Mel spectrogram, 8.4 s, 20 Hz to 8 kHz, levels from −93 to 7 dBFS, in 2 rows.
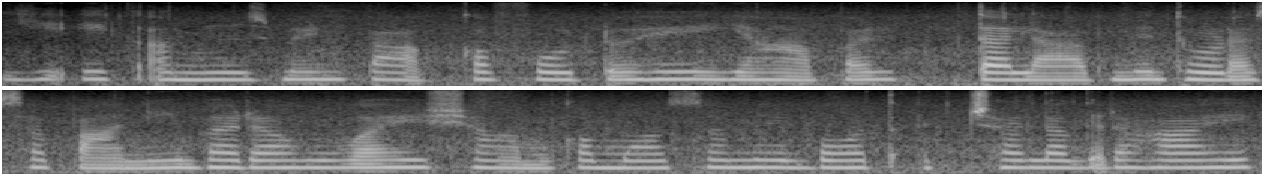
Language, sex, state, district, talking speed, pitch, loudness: Hindi, female, Jharkhand, Jamtara, 185 wpm, 255 Hz, -23 LUFS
